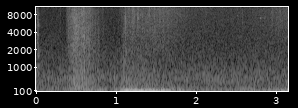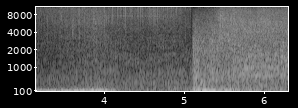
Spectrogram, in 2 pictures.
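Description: A magic spell crackles and booms with electric bursts.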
